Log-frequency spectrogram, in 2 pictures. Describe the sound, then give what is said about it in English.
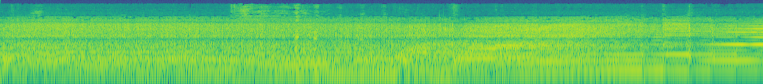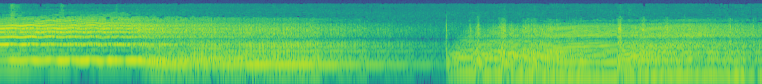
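Electric guitar run through heavy effects, giving a synth-like keyboard tone: sustained, shimmering notes with wavering pitch and chorus, steady and loud, a brief dropout near the end, no voices. “Sounds kind of like a keyboard.”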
